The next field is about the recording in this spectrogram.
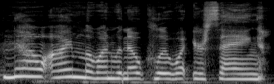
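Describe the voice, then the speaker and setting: Mischievous teen girl, game character: very high voice, unhurried theatrical teasing, faint music behind. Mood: probing, playful. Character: playful, inquisitive, mischievous teenage girl. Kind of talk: video game voice acting.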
